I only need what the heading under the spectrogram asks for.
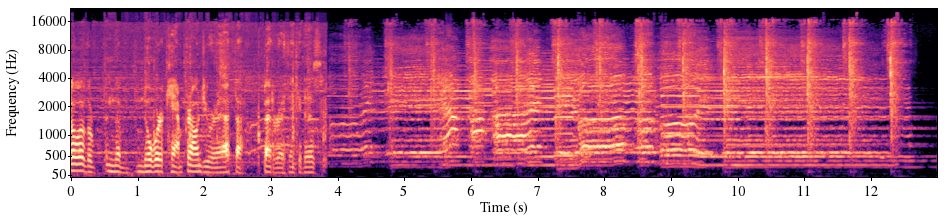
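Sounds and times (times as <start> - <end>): music with singing over a beat: 2.2 - 12.7.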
